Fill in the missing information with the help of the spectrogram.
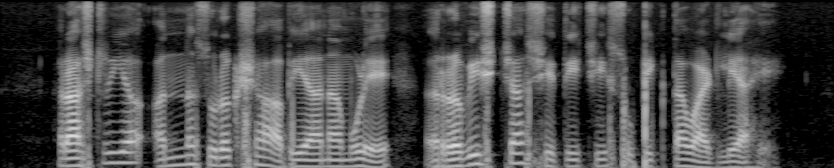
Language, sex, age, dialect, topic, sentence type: Marathi, male, 36-40, Standard Marathi, agriculture, statement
